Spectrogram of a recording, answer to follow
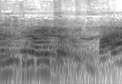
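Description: A performer's voice carried over a public-address loudspeaker, in drawn-out phrases whose pitch wavers up and down. It drops off briefly, then a louder phrase starts near the end.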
